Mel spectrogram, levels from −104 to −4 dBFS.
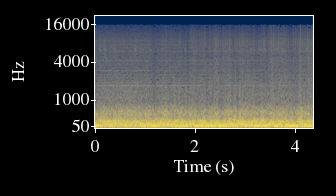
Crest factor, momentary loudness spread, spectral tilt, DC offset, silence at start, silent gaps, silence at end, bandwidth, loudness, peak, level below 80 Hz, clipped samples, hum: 10 dB; 2 LU; -9.5 dB/octave; under 0.1%; 0 s; none; 0 s; 8.8 kHz; -14 LUFS; -2 dBFS; -22 dBFS; under 0.1%; none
